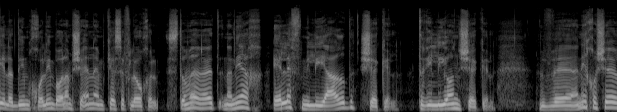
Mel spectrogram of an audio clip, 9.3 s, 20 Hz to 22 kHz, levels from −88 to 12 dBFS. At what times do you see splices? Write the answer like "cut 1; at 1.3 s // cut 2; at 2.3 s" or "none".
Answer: cut 1; at 2.4 s // cut 2; at 4.0 s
